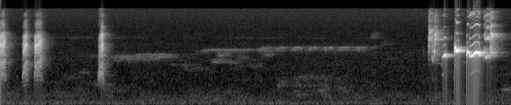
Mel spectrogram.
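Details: Afternoon calls of a sooty-headed bulbul summoning its companions to roost: three or four sharp chirps, a pause of several seconds, then a bubbly, warbling burst of whistled notes.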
